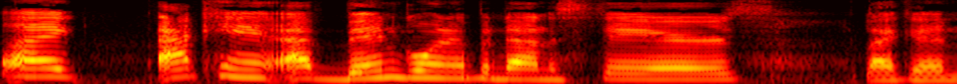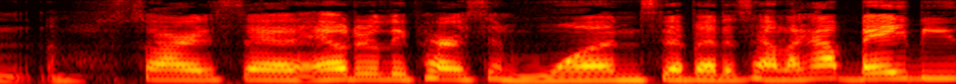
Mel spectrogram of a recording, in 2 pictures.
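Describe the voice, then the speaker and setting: A woman speaks at a medium pitch and moderate pace, in an animated tone with ordinary pitch variation. The recording is very clean, with a silent background. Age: 40s. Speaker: podcast host. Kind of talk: casual monologue.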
